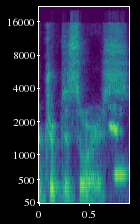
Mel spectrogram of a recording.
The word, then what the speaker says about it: Dryptosaurus: the dryptosaurus oh dryptosaurus I'm reading that as an a it's an R dryptosaurus that's that one looks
